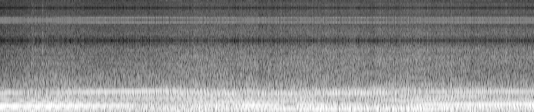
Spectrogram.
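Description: A race car engine roars loudly from inside the cabin, holding a steady high pitch.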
